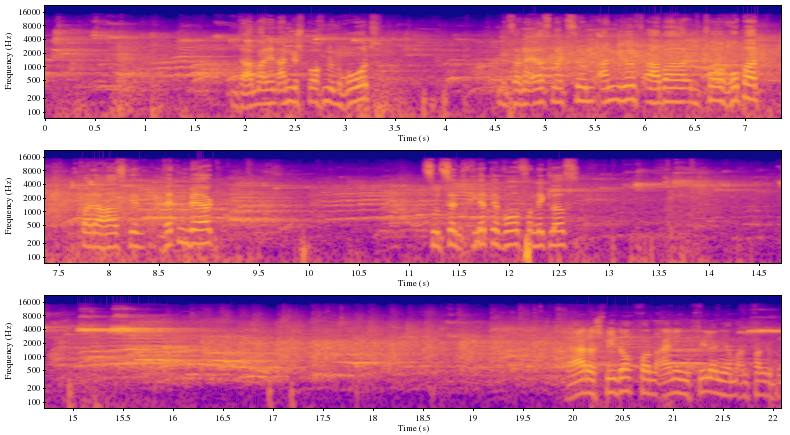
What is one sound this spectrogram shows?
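Sneakers squeak on the floor of an echoing hall.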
